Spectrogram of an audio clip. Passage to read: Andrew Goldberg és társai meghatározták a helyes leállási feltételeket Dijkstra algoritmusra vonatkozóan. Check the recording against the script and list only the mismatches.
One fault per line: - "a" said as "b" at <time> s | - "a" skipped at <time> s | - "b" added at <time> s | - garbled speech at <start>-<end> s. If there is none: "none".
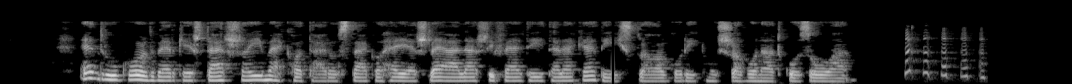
none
